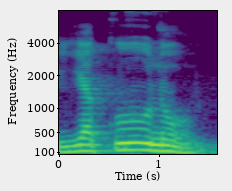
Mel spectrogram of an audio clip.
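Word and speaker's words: يَكُونُ: So it will be pronounced as yakunu. It's actually, it is a yaf'alu, so it's a yakwanu. But we adjust the sound by moving this dhamma and sukoon, yakunu.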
